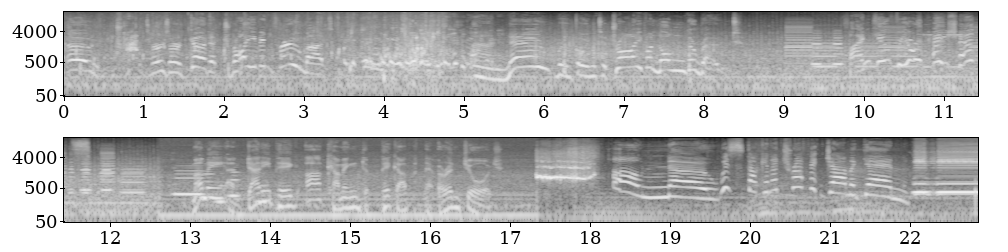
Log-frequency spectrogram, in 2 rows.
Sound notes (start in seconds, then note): 2.9 giggling; 9.1 cars honking; 17.6 tires screeching; 22.0 honking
